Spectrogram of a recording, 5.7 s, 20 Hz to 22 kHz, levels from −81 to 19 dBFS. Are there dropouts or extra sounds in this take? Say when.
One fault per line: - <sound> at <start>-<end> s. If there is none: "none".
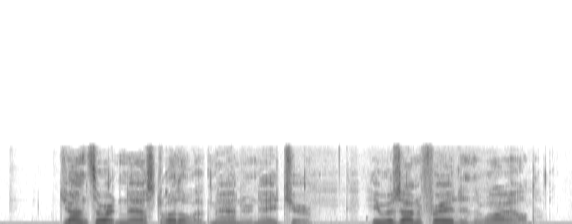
none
